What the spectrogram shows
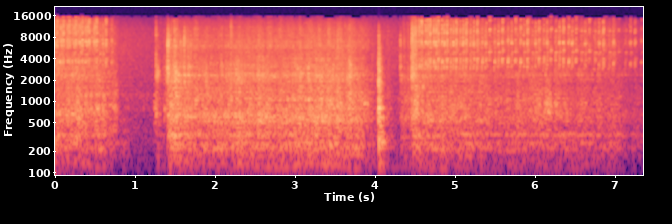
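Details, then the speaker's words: Traxxas TRX-4 stock Titan brushed motor, drivetrain bearings already replaced: high buzzing whir in uneven bursts with raspy, scratchy edge and squeak; rough and low on power even after flushing under water, worn motor. "can really hear it's not happy at all I've tried running it under water until the fresh water stays clear but it still sounds rough with less power than you already expect"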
